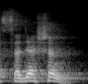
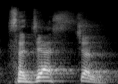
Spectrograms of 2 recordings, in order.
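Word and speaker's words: suggestion: इसको पढ़ते हैं हम अपने यहाँ सजेशन, जिसका मीनिंग हम समझते हैं सुझाव। सजेशन, सजेशन एकदम गलत उच्चारण है दोस्तों। इसका उच्चारण होगा सजेस्चन, सजेस्चन, क्वेश्चन, सजेस्चन, इस प्रकार से पढ़ेंगे।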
